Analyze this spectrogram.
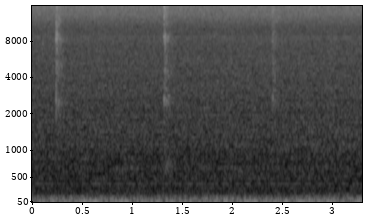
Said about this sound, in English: About all I can hear is ticking clock.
